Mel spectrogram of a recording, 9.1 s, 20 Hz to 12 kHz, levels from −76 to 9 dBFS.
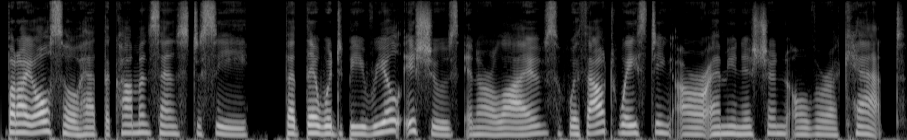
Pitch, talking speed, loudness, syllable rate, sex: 180 Hz, 165 wpm, -19 LUFS, 4.4 syllables/s, female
